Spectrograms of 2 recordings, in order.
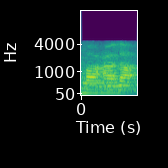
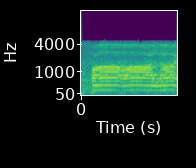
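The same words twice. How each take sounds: First: The sounds are run together in one go. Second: The sounds are stretched out and drawn long. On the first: The speaker calls it right. "एक ही साथ पढ़ना" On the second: The speaker calls it wrong. "ऐसे खींचना नहीं"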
